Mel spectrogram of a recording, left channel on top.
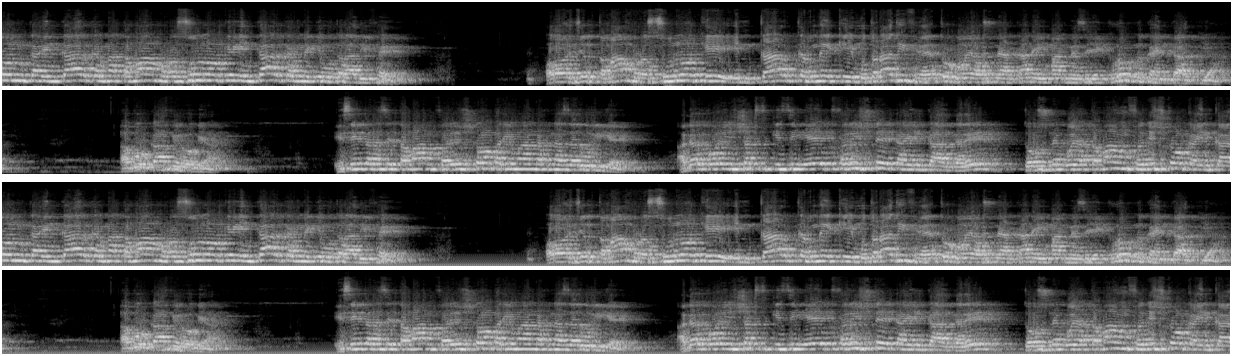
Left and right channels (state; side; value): noise; right; hum, 23 dB below the sound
